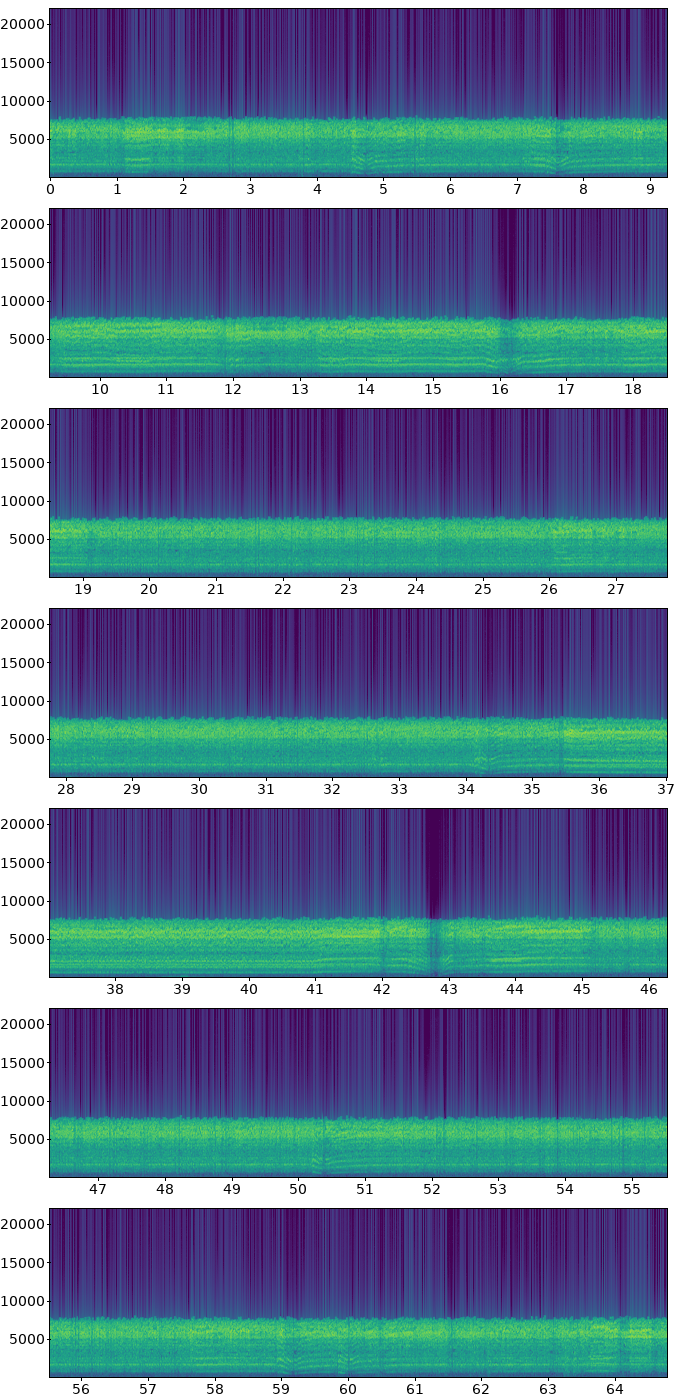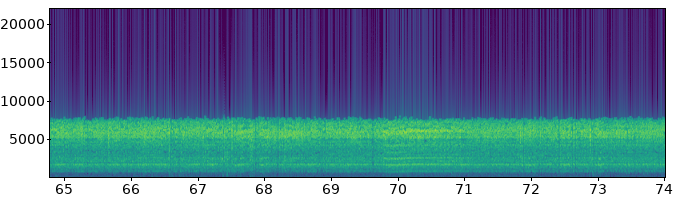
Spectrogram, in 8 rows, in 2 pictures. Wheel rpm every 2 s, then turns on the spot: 230, 230, 200, 220, 220, 220, 220, 200, 200, 230, 240, 230, 230, 230, 230, 230, 230, 210, 210, 210, 220, 160, 230, 230, 230, 220, 230, 230, 230, 210, 220, 230, 230, 230, 230, 230, 230.
none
